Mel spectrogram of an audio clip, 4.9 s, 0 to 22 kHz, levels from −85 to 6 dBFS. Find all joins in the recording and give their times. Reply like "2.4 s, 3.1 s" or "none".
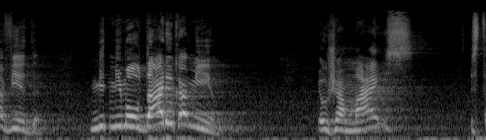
1.0 s, 1.7 s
